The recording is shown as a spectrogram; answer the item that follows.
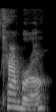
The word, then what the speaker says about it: Canberra: I mean, your capital city is spelled Canberra. It's Canberra.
